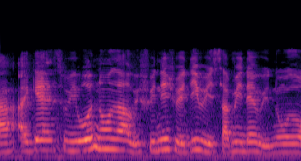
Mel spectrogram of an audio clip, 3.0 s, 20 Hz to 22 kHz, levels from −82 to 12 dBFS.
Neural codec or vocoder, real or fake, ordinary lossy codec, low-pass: none; real; none; 7.2 kHz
